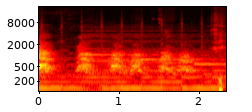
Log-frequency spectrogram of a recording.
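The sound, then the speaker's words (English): Dogs barking in a quick series of short, sharp yaps and woofs over a low steady hum, with a brief louder yelp near the end. “that's okay. Those are my dogs. Somebody's coming in”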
